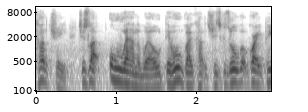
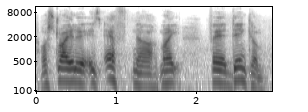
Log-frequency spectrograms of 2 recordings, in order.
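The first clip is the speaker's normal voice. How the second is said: loud, slow, exaggerated Australian accent; mock Australian accent; 3 semitones lower, 5 dB louder, slower than usual. Joking to guys in Australia, hammed-up Australian accent. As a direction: ham up a broad Australian accent. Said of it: "that accent is outrageously big".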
